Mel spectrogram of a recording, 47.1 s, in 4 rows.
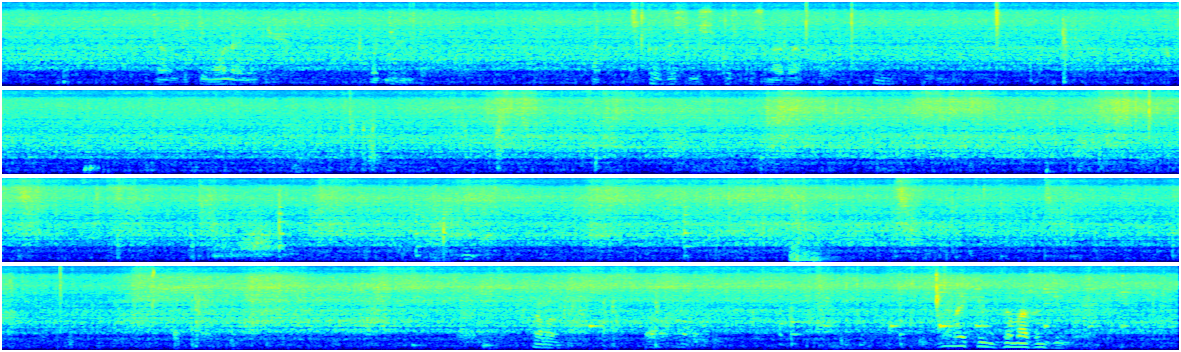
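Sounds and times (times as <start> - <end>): mushrooms sizzling in a wok: 0.0 - 47.0
dull thump: 31.4 - 32.0.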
